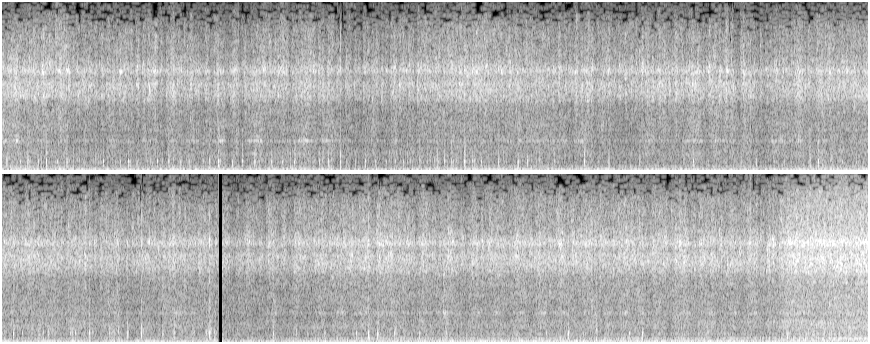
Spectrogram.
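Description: Dirt and clods rattle against the car's body.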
